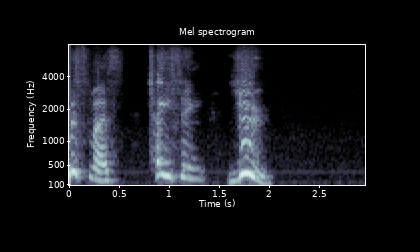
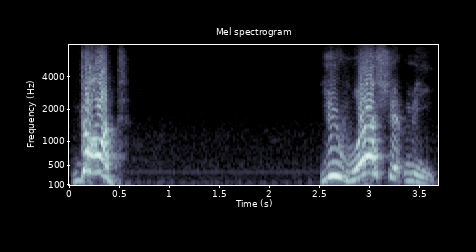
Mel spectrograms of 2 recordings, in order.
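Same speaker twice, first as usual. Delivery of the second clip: low, slow, booming proclamation; mock divine decree; mock god voice; 4 semitones lower, 3 dB louder, slower than usual. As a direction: pronounce yourself god.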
